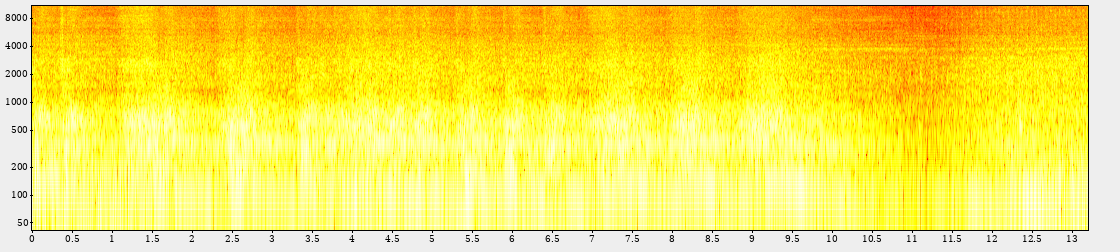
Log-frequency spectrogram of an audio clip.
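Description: A Zebra 1.3 car engine with a freshly adjusted carburetor revs steadily and loudly in a close, continuous rising and falling drone, with no speech over it.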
